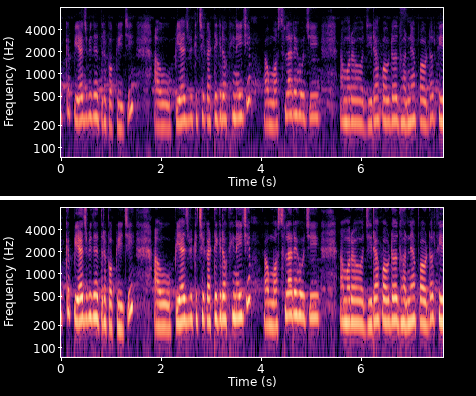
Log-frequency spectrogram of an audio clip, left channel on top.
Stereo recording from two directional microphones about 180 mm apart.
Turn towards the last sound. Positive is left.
turn(degrees=-35)  # may be behind; listen again after turning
